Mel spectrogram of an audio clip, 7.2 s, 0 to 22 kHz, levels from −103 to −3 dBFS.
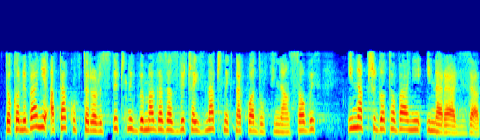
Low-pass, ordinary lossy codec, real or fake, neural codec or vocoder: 5.4 kHz; none; real; none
